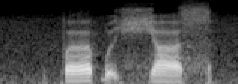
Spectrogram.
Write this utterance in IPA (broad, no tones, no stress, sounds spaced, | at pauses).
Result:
p ɐ ɓ ə̰ ç a s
